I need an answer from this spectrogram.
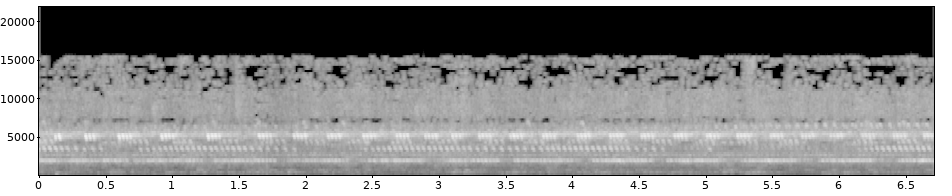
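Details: Chirping cricket, recorded for scaring rats and training birds: shrill beaded pulses in steady succession, slightly blurred, with a soft low rumble and a brief knock near the start.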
